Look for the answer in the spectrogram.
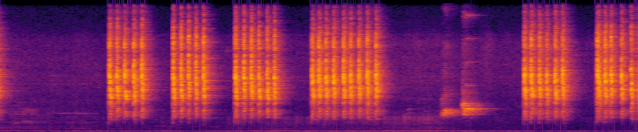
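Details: Greater green leafbird song in the 'tembakan' style, used to lure other birds: dense rattling bursts of high pulses in close succession, broken once by brief thin whistled notes, with a low hum underneath.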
